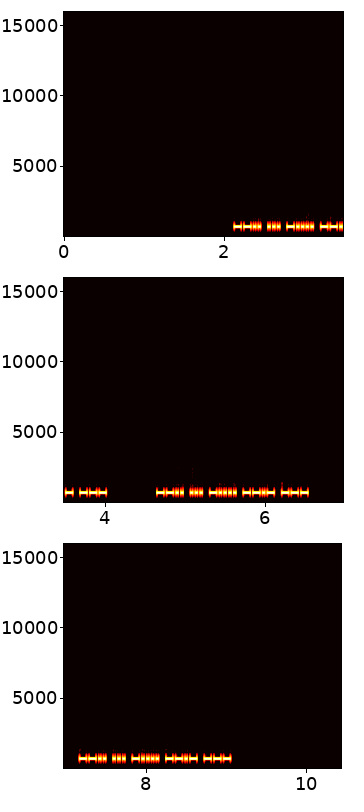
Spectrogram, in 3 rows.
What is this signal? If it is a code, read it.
Morse code, heard as a keyed tone, about 37 wpm, 700 Hz. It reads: ZS6QO ZS6QO ZS6QO
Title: DXCC-100 Call Signs - 5 Characters - Repeated 3x - 40wpm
